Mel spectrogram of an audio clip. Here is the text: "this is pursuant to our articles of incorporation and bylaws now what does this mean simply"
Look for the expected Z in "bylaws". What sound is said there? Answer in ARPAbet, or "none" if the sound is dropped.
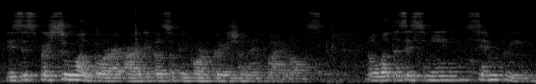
S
